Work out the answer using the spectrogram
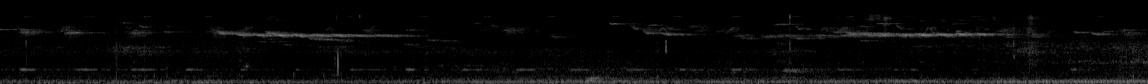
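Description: Small birds chirping and twittering, with many short high calls overlapping and twice a longer drawn-out call.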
